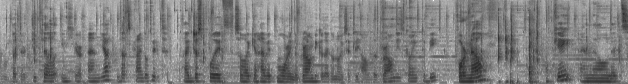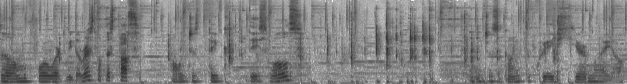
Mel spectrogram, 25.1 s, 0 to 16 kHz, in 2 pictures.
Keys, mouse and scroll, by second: 0.4 alt+middle click, 0.8 z, 2.5 click, 2.9 click, 3.8 F3, 4.2 F3, 8.0 right click, 9.4 F3, 9.7 F3, 10.1 z, 10.6 F3, 10.9 right click, 11.8 alt+right click, 13.5 F3, 14.3 click, 15.6 click, 16.5 middle click, 17.4 alt+middle click, 19.3 alt+1, 20.0 alt+q, 20.5-21.5 typing, 21.9 F3, 22.4 F3, 22.9 right click, 23.4 F3.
